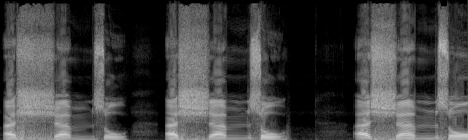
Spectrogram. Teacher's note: langsung ke huruf shin, makhrajnya dari tengah lidah kita.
